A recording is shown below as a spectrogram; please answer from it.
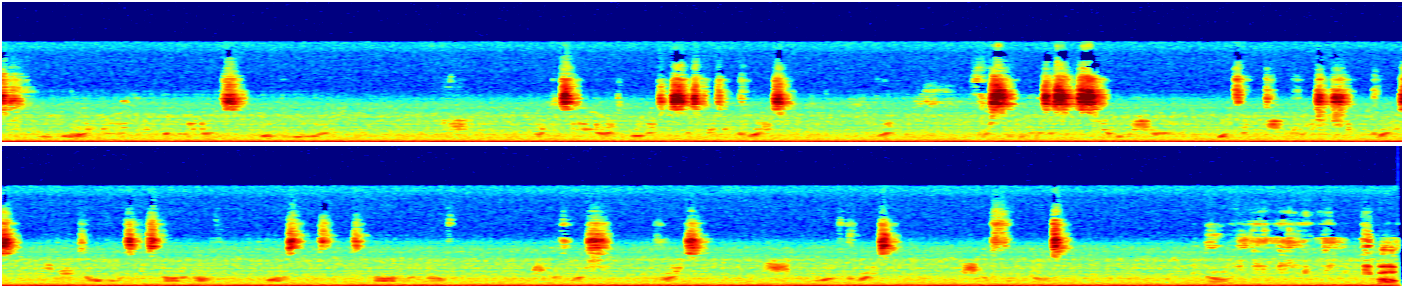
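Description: Faint, muffled speech from a phone's speaker playing a video, over a steady low hum.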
